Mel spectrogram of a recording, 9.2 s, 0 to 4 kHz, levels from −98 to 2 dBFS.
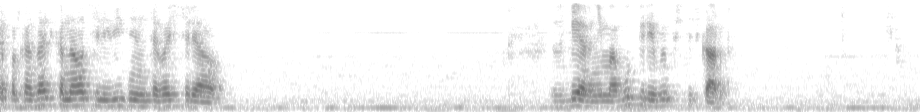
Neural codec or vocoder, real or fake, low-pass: none; real; 3.6 kHz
